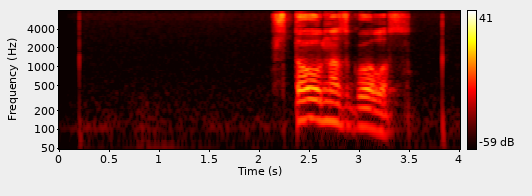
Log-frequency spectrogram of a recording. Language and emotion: Russian, neutral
